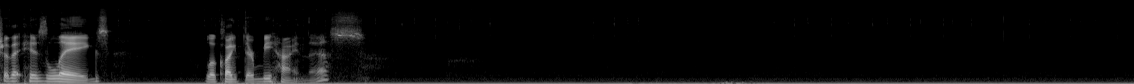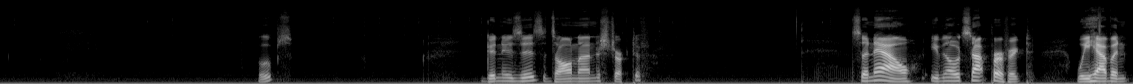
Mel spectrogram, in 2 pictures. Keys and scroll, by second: 14.0 x, 22.5 x.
